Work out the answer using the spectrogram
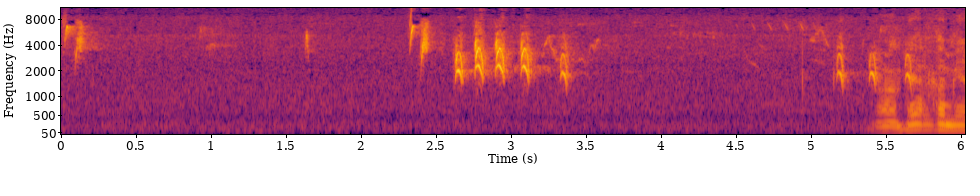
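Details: American robin in autumn in the Montreal region, Québec, on southward migration; the observer thinks it is nervous. It gives a quick run of about six sharp, high chirps in two seconds after a few fainter notes, and a man then speaks.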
